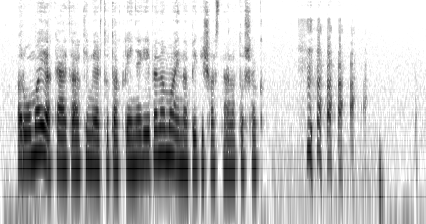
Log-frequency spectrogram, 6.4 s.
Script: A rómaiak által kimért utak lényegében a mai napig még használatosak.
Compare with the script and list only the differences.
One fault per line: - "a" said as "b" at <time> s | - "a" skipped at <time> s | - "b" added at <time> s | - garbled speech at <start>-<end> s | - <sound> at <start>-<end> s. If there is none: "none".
- "még" said as "is" at 3.0 s
- laugh at 4.5-5.5 s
